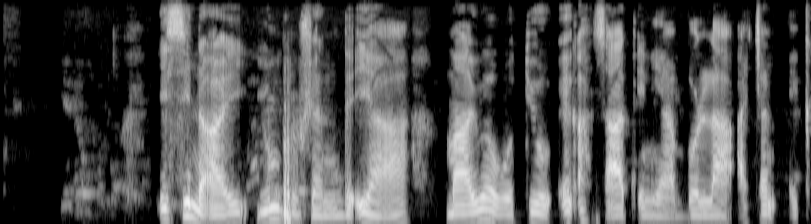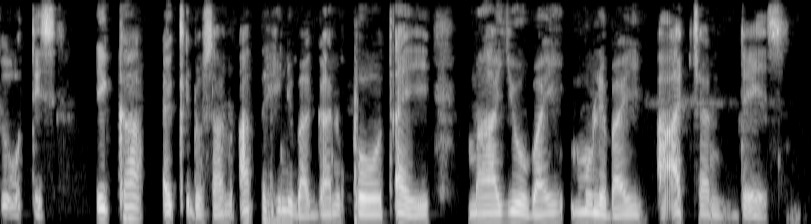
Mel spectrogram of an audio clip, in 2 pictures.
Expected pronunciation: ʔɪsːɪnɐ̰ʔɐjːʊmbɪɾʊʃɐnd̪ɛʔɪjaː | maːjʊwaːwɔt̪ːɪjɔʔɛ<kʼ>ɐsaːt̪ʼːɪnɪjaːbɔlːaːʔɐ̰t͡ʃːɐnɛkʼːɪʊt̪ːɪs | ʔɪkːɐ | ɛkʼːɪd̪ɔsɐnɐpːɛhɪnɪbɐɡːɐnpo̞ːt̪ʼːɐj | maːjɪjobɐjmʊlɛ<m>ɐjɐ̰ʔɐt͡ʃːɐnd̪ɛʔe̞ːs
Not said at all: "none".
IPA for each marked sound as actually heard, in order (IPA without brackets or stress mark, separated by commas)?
kʼ, b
